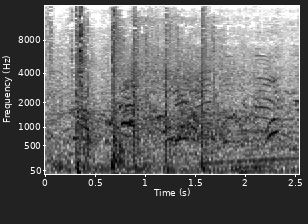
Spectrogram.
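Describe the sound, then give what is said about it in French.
Four or so sharp gunshots crack out at irregular intervals across a couple of seconds, loud, fired in a parking lot at night, over a busy, murmuring background with some indistinct voices. “L'embrouille monte alors d'un cran quand des coups de feu retentissent sur le parking.”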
